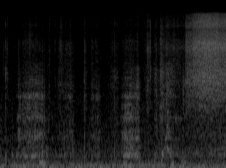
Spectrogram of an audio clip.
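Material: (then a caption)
Paper. A thin light-green origami paper strip is folded on a black cloth table while fingertips and nails press and rub its creases flat. Soft, dry rubbing and scraping strokes come in short bursts, mostly high and papery with a faint low rumble underneath. Near the end the sound turns into a louder, brighter, steady hiss.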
